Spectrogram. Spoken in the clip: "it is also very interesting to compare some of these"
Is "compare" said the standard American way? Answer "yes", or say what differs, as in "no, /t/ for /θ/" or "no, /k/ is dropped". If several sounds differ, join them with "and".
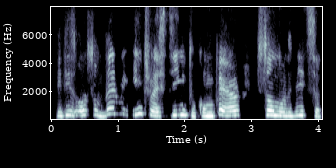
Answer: yes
